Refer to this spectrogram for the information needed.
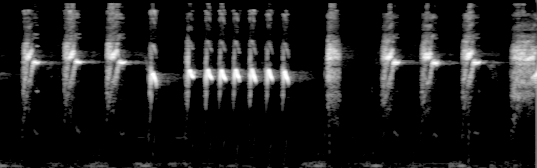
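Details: Cucak cungkok in full active song, used as a master bird for training songbirds: sharp high chirps with a short fast trill of about seven clipped notes in the middle, then more slurred chirps, with no other sounds.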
